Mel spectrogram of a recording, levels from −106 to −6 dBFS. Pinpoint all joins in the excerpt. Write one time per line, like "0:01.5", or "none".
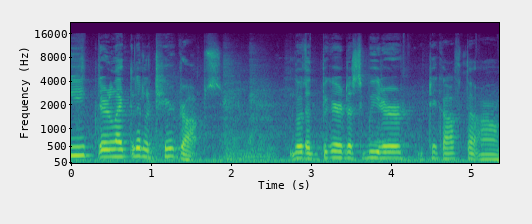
0:02.9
